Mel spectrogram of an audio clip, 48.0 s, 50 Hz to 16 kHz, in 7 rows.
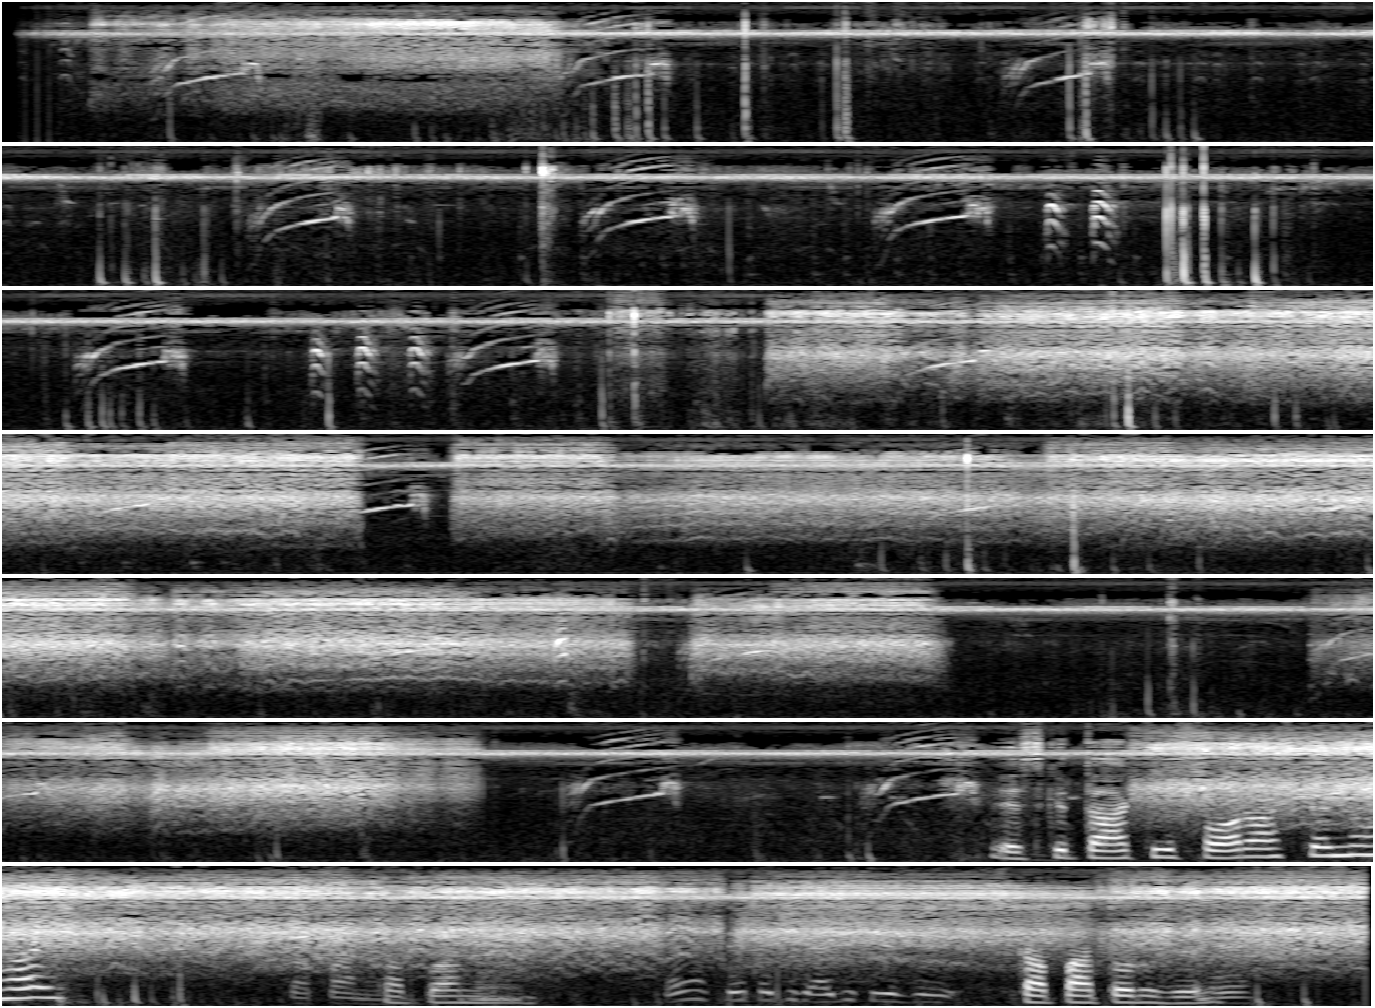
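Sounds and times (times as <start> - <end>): high-pitched insect tone: 0.2 - 47.9
hissing insect: 0.2 - 47.9
rising insect chirps: 0.2 - 47.9.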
